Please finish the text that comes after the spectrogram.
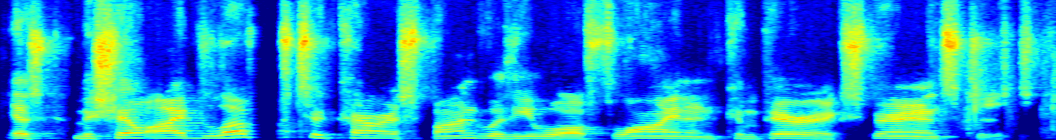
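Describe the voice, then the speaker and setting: A man's voice: fairly high pitch, steady tone, unhurried, fairly bright tone, slight background noise. A man asking a question on a video call in a friendly, rambling way, with asides along the way. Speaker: club member asking a question.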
